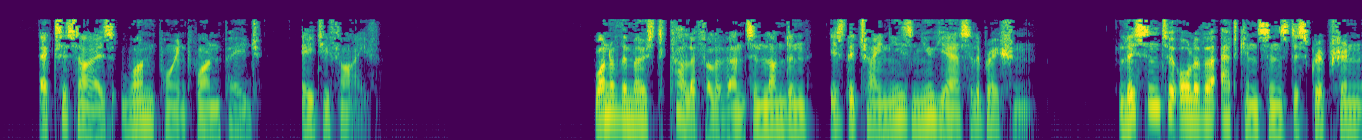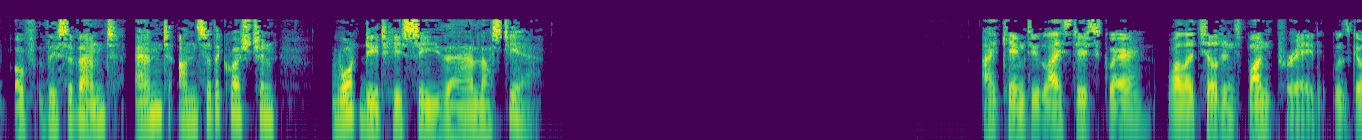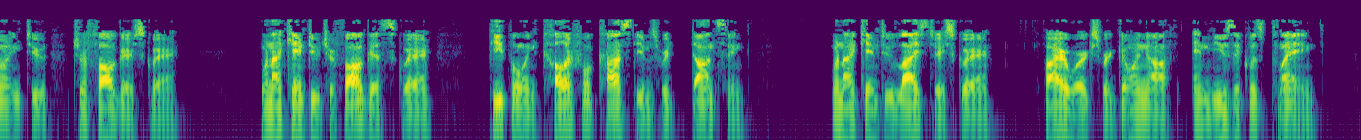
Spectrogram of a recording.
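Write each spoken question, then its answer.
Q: what did he see there last year?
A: A children's fun parade, people in colourful costumes dancing, fireworks going off and music playing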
